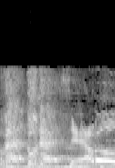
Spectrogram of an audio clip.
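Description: Radio goal broadcast: shouting voices over crowd noise, with one voice sliding up in pitch near the end into a long held note.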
